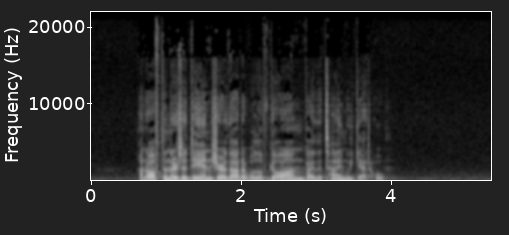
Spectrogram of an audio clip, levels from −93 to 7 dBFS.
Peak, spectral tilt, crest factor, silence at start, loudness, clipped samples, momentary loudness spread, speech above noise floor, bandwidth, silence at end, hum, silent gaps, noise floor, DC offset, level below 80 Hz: -6 dBFS; -5 dB/octave; 20 dB; 0.65 s; -24 LUFS; under 0.1%; 14 LU; 38 dB; over 20 kHz; 1.45 s; none; none; -62 dBFS; under 0.1%; -52 dBFS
